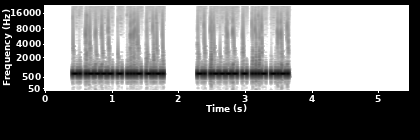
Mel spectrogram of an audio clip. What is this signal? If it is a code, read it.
Morse code, heard as a keyed tone, about 49 wpm, 700 Hz. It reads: N1TVC N1TVC
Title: USA Call Signs - 5 Characters - Repeated 2x - 50wpm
